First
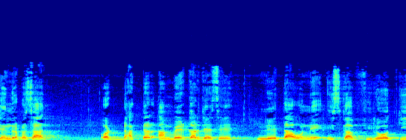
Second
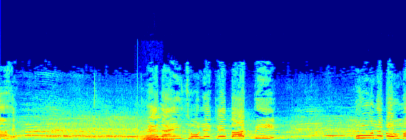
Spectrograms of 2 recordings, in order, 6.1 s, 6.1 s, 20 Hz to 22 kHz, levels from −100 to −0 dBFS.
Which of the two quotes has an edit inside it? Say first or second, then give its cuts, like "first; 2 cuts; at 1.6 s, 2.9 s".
second; 1 cut; at 2.1 s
